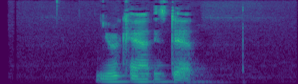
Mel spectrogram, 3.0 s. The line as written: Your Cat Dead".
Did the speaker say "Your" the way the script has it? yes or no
yes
